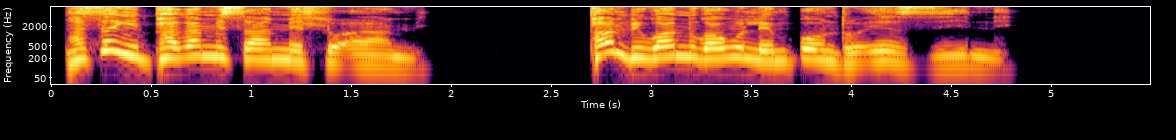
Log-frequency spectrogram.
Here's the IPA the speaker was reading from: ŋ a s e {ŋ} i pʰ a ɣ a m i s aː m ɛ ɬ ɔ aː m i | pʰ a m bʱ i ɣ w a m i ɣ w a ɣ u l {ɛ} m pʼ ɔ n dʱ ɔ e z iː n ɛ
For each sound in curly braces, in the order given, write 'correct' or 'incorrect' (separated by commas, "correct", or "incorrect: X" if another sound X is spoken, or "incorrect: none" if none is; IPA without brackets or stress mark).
correct, correct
